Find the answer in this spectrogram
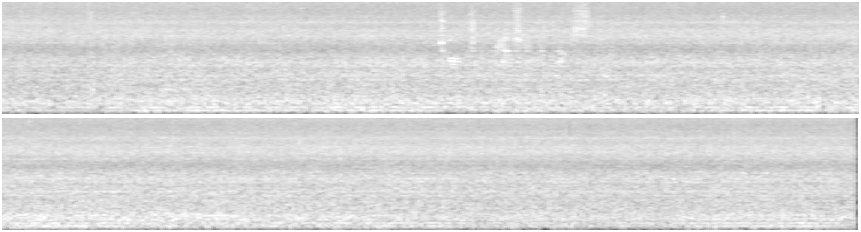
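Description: Steady engine and road noise of a moving vehicle, heard from inside its cabin as a constant low hum.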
